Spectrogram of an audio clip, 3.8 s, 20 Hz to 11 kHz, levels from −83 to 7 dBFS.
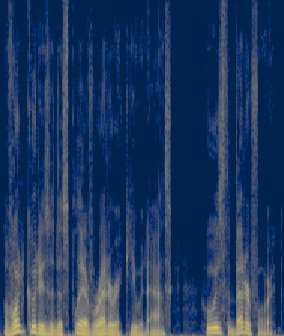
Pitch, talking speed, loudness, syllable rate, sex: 120 Hz, 270 wpm, -17 LUFS, 6.7 syllables/s, male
